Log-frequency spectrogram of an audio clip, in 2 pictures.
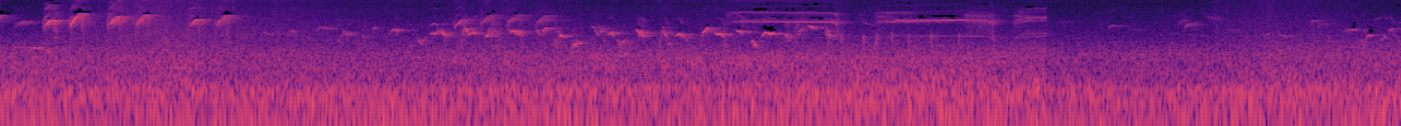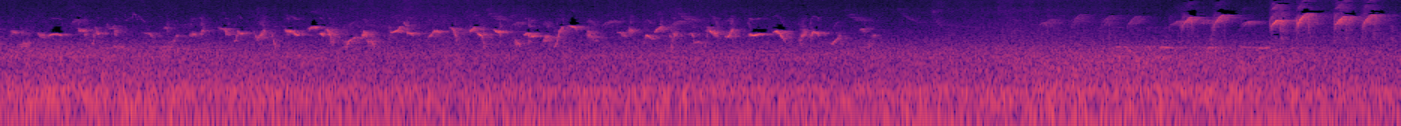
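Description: Several small birds chirping and twittering over steady background noise. Quick runs of high chirps come near the start and near the end, and two longer whistled notes come about eight seconds in.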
